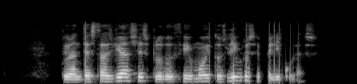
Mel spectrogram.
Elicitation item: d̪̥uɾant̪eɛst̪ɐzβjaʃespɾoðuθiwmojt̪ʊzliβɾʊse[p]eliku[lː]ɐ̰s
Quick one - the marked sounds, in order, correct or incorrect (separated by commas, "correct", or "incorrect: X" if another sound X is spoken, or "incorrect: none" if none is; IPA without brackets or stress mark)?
correct, incorrect: l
